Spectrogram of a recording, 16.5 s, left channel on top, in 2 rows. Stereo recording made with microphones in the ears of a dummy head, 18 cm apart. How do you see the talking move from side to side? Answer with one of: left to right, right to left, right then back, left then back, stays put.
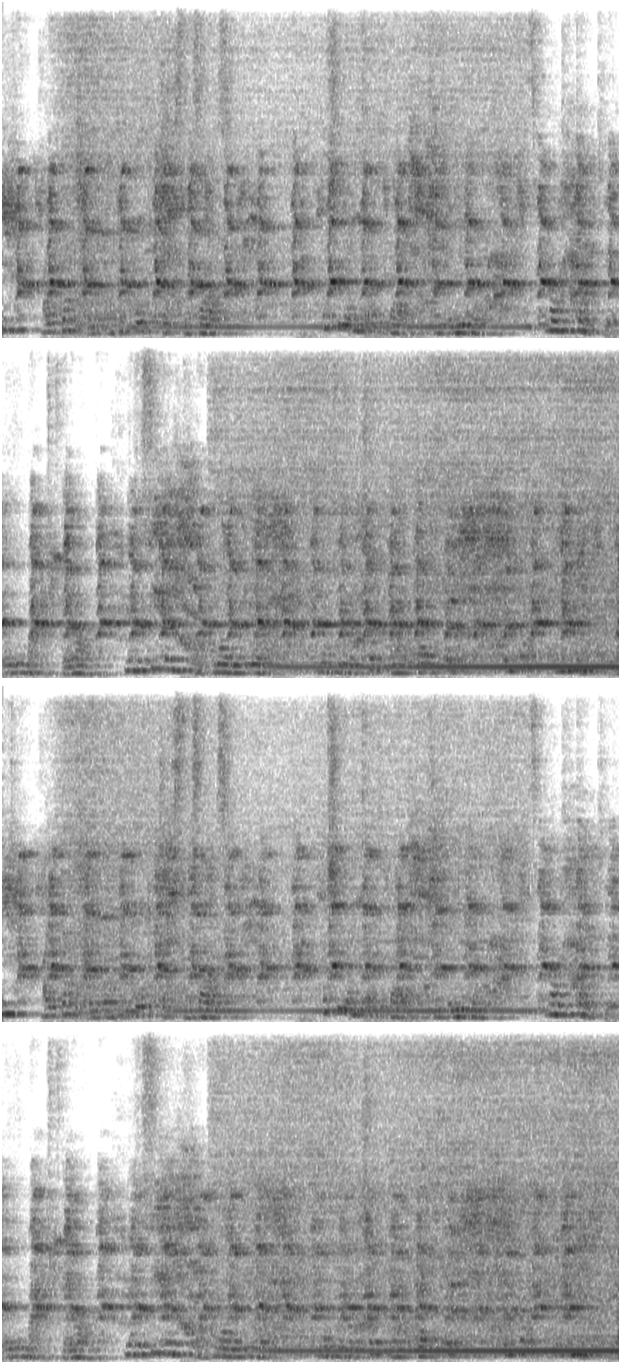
left then back.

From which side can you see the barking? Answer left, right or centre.
left.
